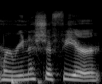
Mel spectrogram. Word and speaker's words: Marina Shafir: And I'm going to die on the hill that I want Marina Shafir to get someone else with her. No. Did I say her name right for the first time? You did.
